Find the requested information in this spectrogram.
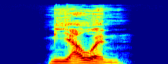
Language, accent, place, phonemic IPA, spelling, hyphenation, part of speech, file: German, Germany, Berlin, /ˈmi̯aʊ̯ən/, miauen, mi‧au‧en, verb, De-miauen.ogg
- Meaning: to meow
